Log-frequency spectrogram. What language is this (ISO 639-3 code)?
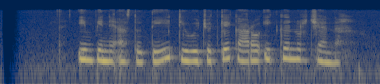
jav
